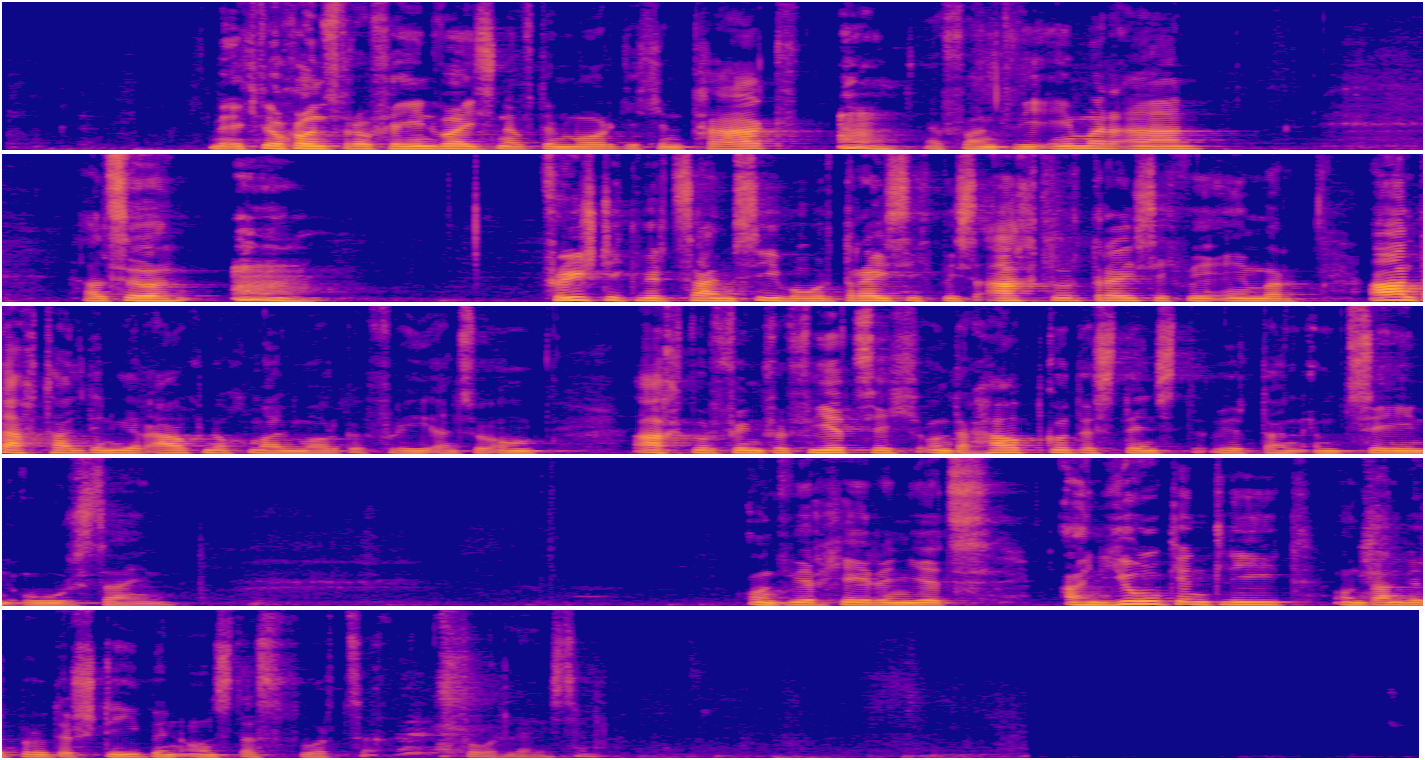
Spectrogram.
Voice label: Ansprache; Die biblische Gemeinde Gottes

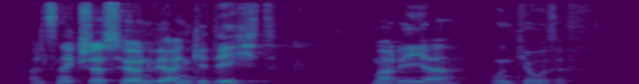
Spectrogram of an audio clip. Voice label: Ansage Gedicht

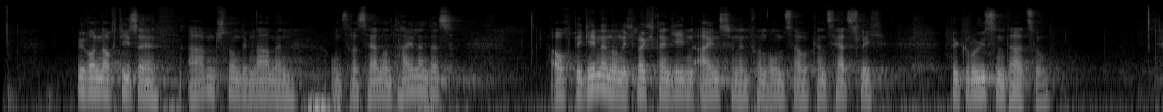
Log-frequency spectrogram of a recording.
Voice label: Begruessung und Bekanntmachung

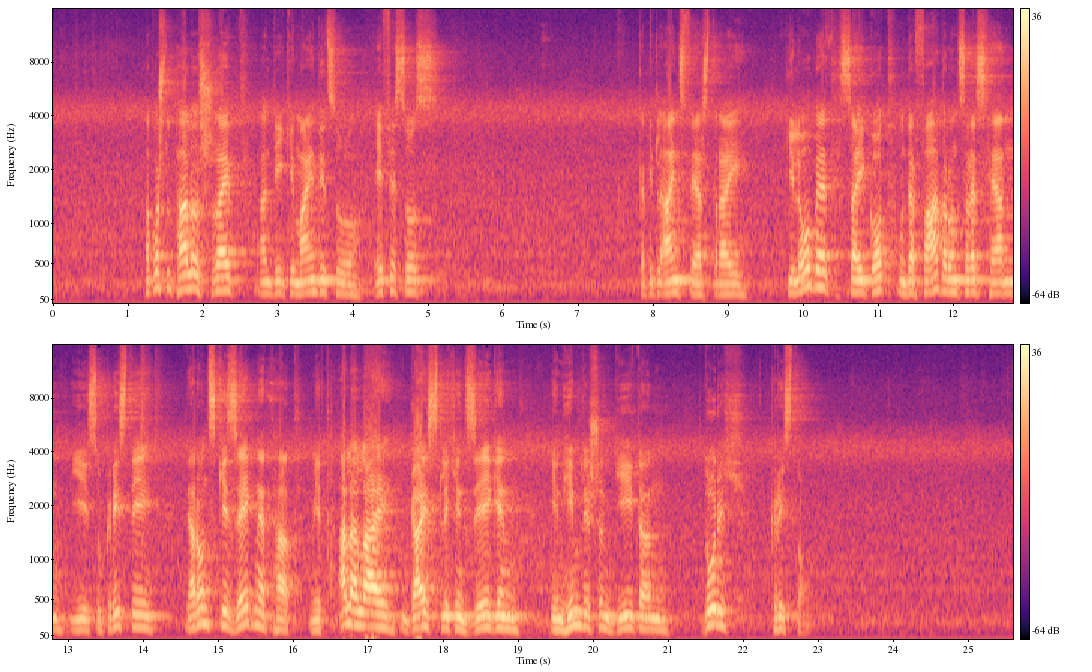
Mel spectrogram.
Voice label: Ansage

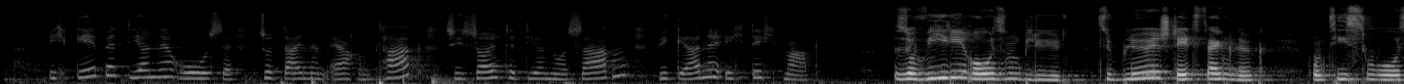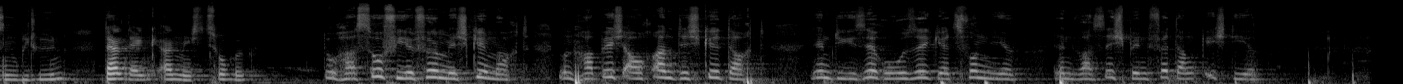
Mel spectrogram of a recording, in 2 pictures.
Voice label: Gedichte von den Kindern

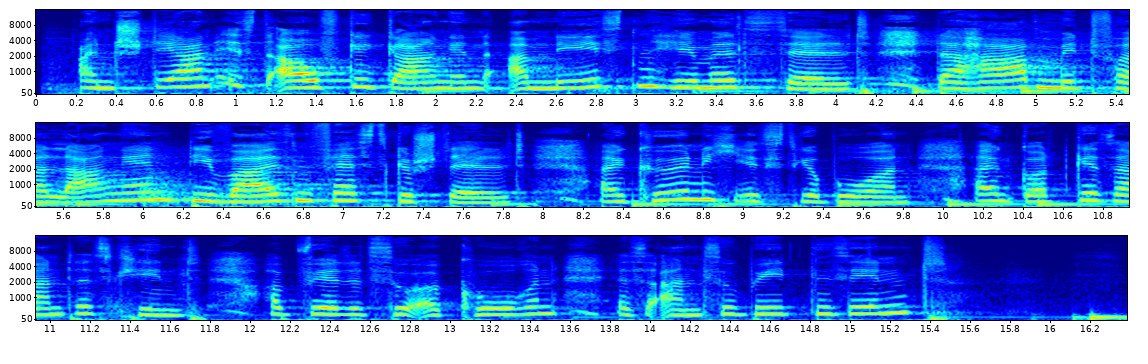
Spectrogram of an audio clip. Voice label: Gedicht, Gemeinde; Gedicht Ein Stern ist aufgegangen

